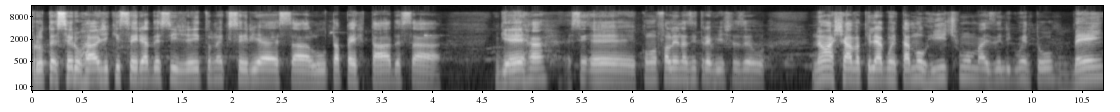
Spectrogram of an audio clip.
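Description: A fairly high male voice in a Bahian accent, monotone and flat, at a moderate pace, dry with no echo. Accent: Bahian Brazilian Portuguese. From Bahia, Brazil (Feira de Santana); Bahia, Brazil. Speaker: MMA fighter. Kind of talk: post-fight interview. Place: meeting room. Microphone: podium.

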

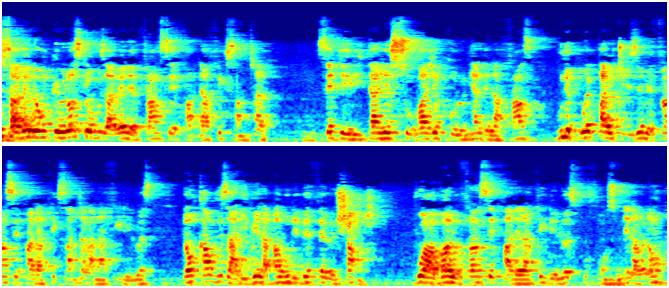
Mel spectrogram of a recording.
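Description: Speaking at a very fast pace with a Cameroonian accent, a man with a fairly high pitch and ordinary pitch variation comes through light background noise and audible room echo. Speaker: university researcher and political commentator; political commentator. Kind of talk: heated political commentary interview. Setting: live online video stream. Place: home room. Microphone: phone near.

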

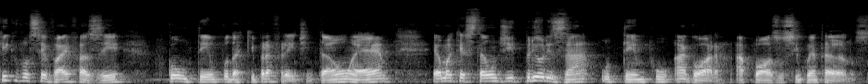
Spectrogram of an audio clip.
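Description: A man speaks at a moderate pace. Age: 40s. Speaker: vlogger. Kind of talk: casual monologue. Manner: halting. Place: home room. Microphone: phone near.

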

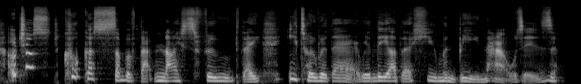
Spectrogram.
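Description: In a put-on character voice, a woman speaks low in pitch with a slightly husky edge, a fairly bright tone, big pitch swings and a fairly slow pace.

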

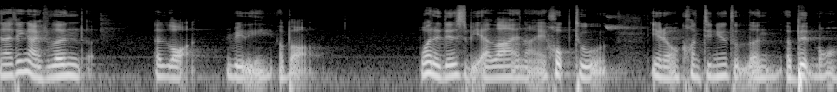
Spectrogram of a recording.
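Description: A woman's dark, mellow voice with vocal fry, ordinary pitch variation, a moderate pace and long, frequent pauses, over a quiet background. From Singapore. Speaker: photographer; guest. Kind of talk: panel talk before audience. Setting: gallery event with live audience. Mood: warm, appreciative. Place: hall. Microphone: handheld.

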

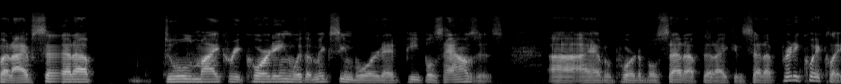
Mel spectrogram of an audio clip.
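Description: Bright and sharp in tone, a man talks at a moderate pace with lively intonation. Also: quiet background. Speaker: voiceover artist and audio producer; panelist, podcast practitioner. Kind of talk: casual explanation. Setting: video call. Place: home room. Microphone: webcam.

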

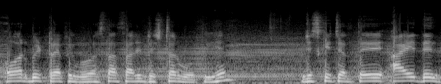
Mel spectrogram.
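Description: Noticeable background noise behind a man's fairly slow speech. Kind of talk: interview answer. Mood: earnest complaint about civic problems. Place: office. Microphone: handheld.

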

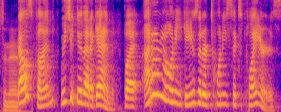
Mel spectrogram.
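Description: A cartoonish character voice, female-sounding, comes out bubbly and high-pitched. It moves at a moderate pace. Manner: bubbly, excitable.

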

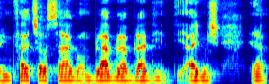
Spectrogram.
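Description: A very fast, somewhat breathy male voice with a dark, mellow tone, ordinary pitch variation and a quiet background. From Germany. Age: 40s. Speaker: YouTuber. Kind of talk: angry response video rant. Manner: agitated, insulting; repetitive, stammering restarts. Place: home room. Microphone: phone near.

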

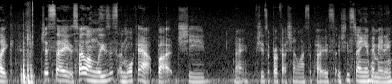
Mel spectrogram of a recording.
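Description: The speech moves at a moderate pace with ordinary pitch variation. The sound is dry with no echo, over light background noise. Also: woman. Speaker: vlogger. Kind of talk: casual vlog chat. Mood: cheerful, relaxed. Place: car. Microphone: phone near.

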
